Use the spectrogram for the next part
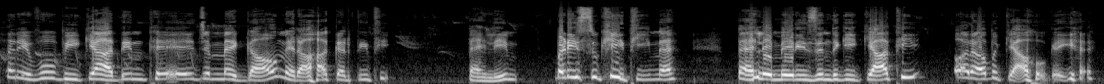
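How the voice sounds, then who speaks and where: A loud, grumbling cartoon mother-in-law. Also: a little high, no echo. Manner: loud, complaining rant. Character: village-loving older mother-in-law, grumbling. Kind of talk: cartoon voice acting.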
